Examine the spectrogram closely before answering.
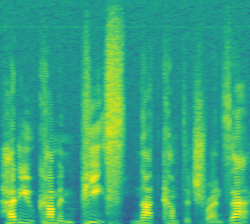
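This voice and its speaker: Bright and sharp in tone, a man speaks with an Israeli accent at a high pitch, his pitch swinging very widely, in a dry, close sound with no echo. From Israel, then Canada from age ten. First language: Hebrew. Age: 40s. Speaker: entrepreneur and speaker. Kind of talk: conference talk.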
